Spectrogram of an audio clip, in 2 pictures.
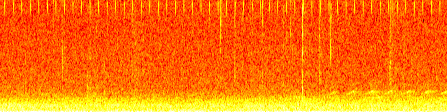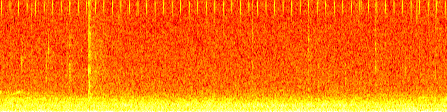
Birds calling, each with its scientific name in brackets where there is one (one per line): White-breasted Nuthatch (Sitta carolinensis)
